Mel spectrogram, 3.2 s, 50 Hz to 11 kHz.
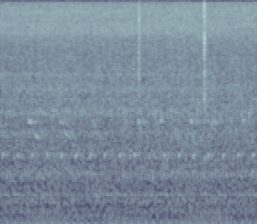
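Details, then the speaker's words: A 2003 Toyota with codes P0200/P0201 has a lumpy, stumbling rough idle from a cylinder misfire. Cylinder 1's injector gets no signal from the ECU. "real quick right so I'm hooked on number four right here right and here in the vehicle like it's stumbling on itself and I got the current clamp around number one right"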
